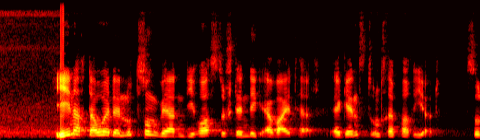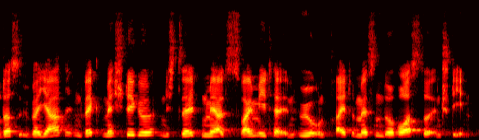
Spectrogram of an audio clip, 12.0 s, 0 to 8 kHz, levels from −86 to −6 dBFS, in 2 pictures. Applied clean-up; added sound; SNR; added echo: none; none; none; none.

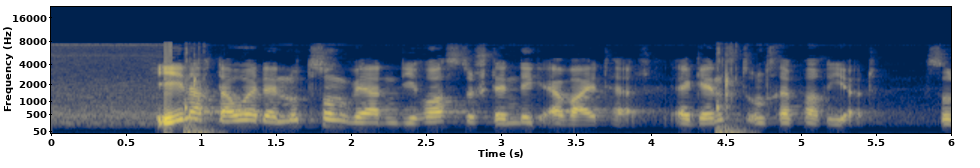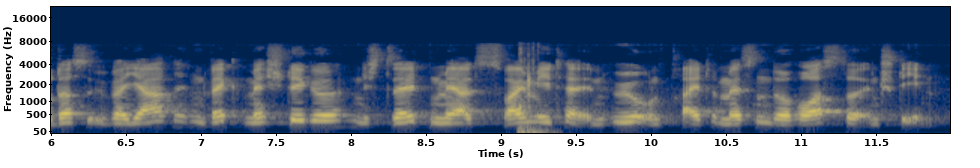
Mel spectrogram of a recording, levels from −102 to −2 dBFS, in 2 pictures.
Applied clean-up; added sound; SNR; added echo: none; Drip / Water; 10 dB; none.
